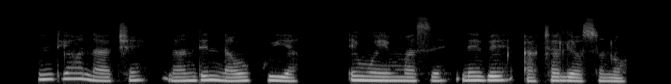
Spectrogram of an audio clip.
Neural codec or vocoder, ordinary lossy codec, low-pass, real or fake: none; Opus, 16 kbps; 10.8 kHz; real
